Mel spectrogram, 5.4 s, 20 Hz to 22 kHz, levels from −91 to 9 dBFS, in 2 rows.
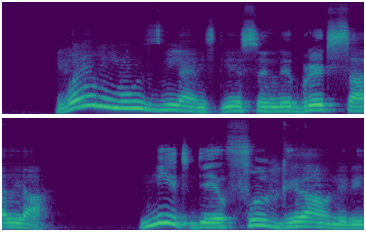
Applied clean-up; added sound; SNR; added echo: neural mask model DeepFilterNet 3.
